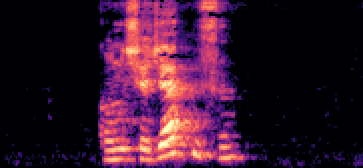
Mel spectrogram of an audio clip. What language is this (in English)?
Turkish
